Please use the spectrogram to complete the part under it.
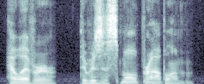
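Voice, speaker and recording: A man narrating a horror story in a steady, suspenseful reading style. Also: mid-range voice, normal speed, no echo, clean studio sound.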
